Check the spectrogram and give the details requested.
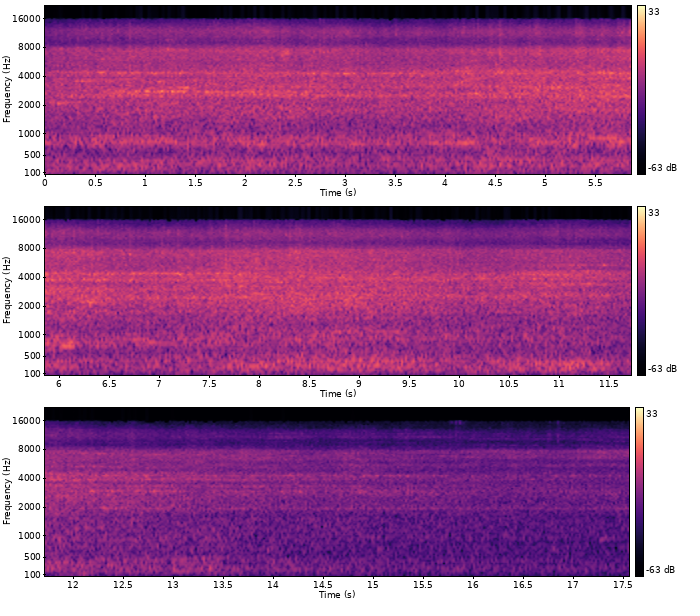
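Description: Passenger coaches of a departing train rolling past on the rails, wheels rumbling steadily. It grows louder about halfway through, then fades steadily over the last several seconds as the train moves away.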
